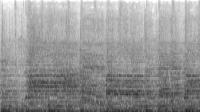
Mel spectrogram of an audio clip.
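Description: Background music: a choir singing a Christmas carol.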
